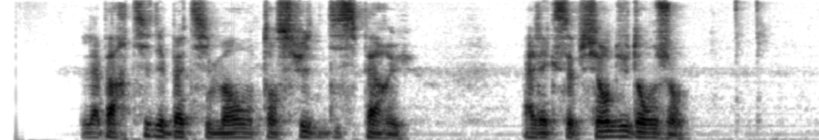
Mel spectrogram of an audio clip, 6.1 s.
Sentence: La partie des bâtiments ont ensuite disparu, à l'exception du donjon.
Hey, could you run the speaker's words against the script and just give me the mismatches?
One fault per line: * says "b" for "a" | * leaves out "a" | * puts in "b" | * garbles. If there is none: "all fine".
all fine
